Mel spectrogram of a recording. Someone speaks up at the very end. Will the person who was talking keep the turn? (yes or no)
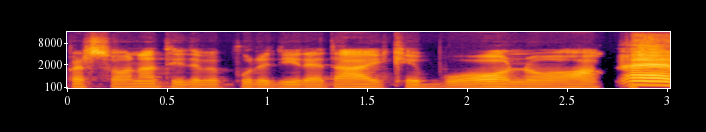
no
